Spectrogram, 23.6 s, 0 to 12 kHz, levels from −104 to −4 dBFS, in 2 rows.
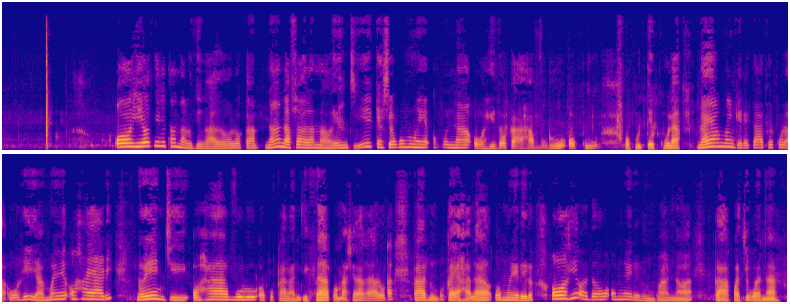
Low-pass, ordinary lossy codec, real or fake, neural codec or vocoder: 10.8 kHz; MP3, 48 kbps; fake; codec, 44.1 kHz, 2.6 kbps, SNAC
